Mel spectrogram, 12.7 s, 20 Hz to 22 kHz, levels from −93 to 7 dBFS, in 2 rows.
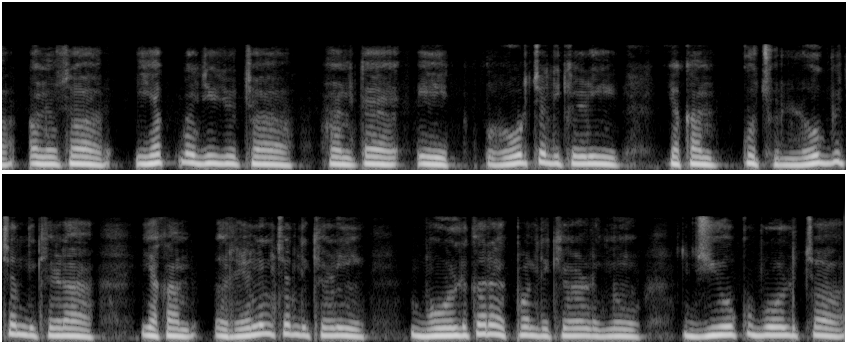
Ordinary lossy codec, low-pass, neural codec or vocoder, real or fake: none; none; codec, 16 kHz, 8 kbps, FreqCodec, smaller model; fake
